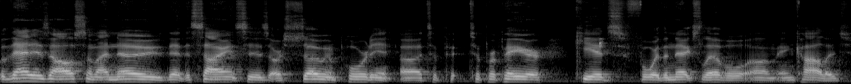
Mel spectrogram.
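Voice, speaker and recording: Speaking at a fairly slow pace, a man with an unremarkable speaking voice keeps a medium pitch and fairly even intonation. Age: 30s. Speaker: podcast host and assistant principal. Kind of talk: interview podcast.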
